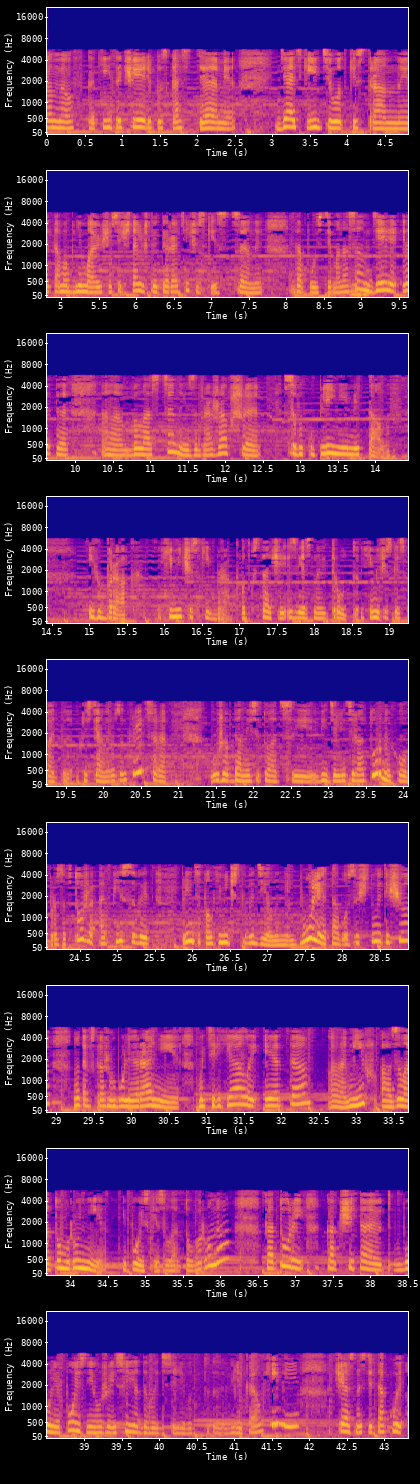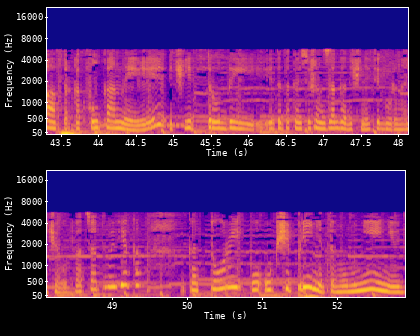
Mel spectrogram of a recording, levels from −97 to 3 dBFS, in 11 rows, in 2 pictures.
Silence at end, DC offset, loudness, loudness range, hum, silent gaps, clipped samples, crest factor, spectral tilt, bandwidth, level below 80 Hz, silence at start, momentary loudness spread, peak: 0 s; under 0.1%; -18 LUFS; 4 LU; none; none; under 0.1%; 16 dB; -9.5 dB/octave; 5.8 kHz; -34 dBFS; 0 s; 9 LU; 0 dBFS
